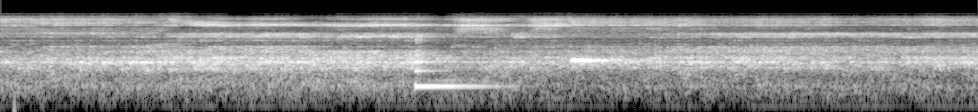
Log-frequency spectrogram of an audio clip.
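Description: Jet engines whine and roar steadily as an airliner taxis.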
